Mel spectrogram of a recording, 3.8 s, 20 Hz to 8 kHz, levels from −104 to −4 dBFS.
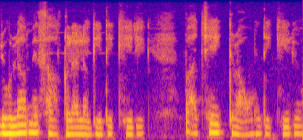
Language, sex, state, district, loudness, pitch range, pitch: Rajasthani, female, Rajasthan, Churu, -19 LUFS, 150-165 Hz, 155 Hz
